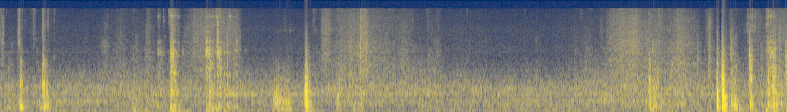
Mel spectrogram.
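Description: Metal parts click and knock on a tabletop.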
